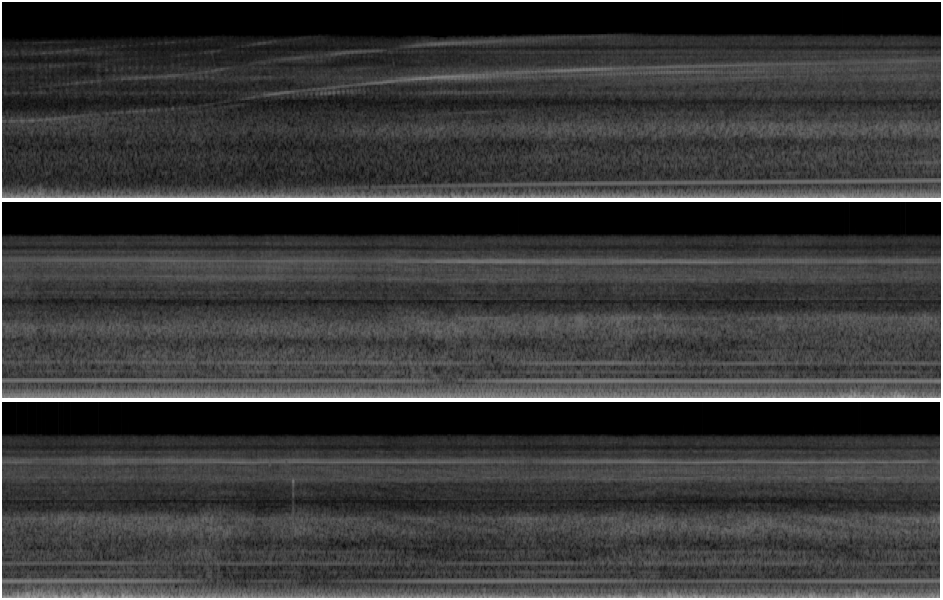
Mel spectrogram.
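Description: A model helicopter's motor whines, rising in pitch as it spins up, then holds a steady high whine.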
